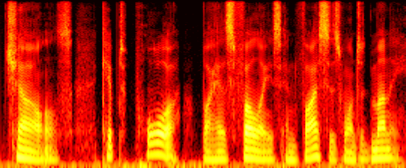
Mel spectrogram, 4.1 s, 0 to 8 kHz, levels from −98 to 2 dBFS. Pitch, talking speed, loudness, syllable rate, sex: 105 Hz, 150 wpm, -20 LUFS, 4.3 syllables/s, male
